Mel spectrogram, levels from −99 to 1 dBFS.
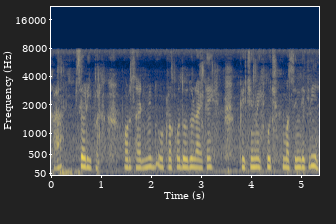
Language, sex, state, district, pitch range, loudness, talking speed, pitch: Hindi, male, Maharashtra, Gondia, 190-200 Hz, -21 LUFS, 200 wpm, 195 Hz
